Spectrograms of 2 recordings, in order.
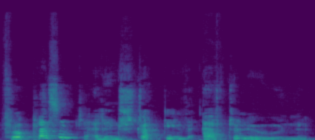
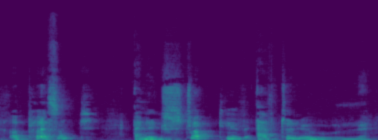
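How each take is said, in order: First: Said in the usual way. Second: Rolling the words. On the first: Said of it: "repeated Lord Ickenham". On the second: A narrator's reading. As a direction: savour every syllable like good port. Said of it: "rolling the words round his tongue".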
